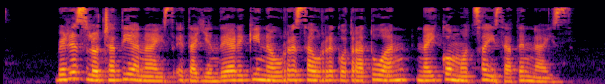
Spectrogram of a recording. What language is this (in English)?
Basque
